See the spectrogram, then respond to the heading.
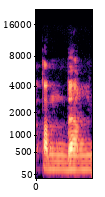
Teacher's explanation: karena apa Karena ya n&d sama-sama di alveoli atau di dental juga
